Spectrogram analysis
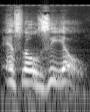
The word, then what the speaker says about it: sozo: It's actually spelled S-O-Z-O, but it's pronounced sozo as though it was a D in it.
